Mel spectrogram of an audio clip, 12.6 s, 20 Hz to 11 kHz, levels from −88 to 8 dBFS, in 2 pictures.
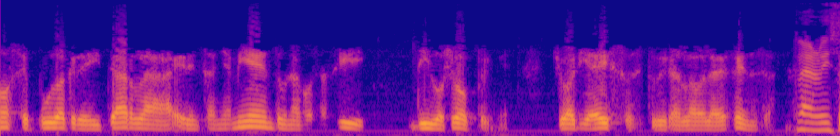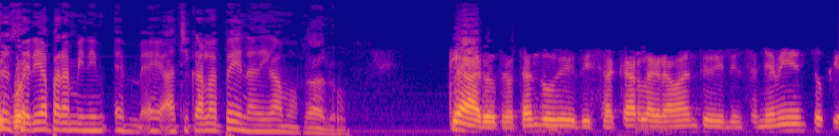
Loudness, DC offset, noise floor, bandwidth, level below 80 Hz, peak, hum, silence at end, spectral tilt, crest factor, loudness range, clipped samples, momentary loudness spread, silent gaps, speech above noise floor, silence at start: -22 LUFS; under 0.1%; -56 dBFS; 10 kHz; -58 dBFS; -6 dBFS; 50 Hz at -55 dBFS; 0 s; -7.5 dB/octave; 16 dB; 3 LU; under 0.1%; 10 LU; none; 34 dB; 0 s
